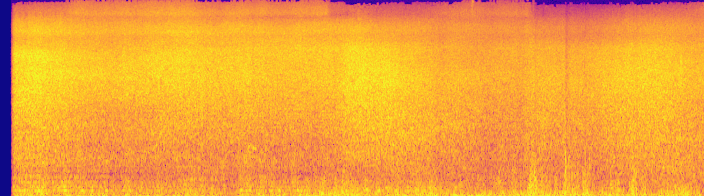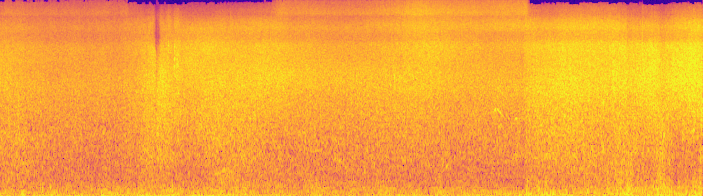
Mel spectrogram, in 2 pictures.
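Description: Seljalandsfoss waterfall's water pouring down close by, a loud steady rush with no let-up, with wind and spray buffeting the microphone.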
